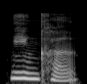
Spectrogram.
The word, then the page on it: 宁肯: nìng kěn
